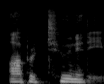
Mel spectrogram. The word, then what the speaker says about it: opportunity: In American English you can pronounce it uh like opportunity with a to sound not a ch sound. Okay. A two sound is much much better.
